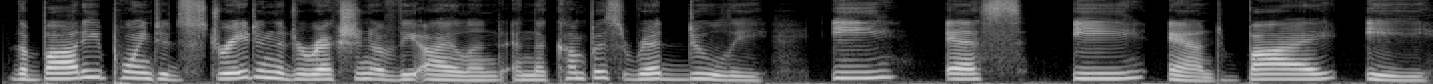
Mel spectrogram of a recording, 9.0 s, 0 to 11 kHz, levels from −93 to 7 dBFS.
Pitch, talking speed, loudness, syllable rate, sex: 200 Hz, 140 wpm, -17 LUFS, 3.7 syllables/s, female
